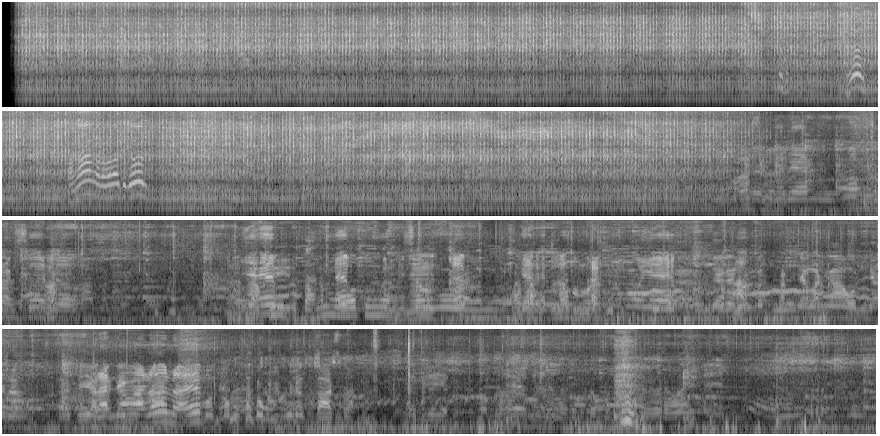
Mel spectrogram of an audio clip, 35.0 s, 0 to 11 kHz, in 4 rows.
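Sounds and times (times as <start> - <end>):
boat engine running: 0.1 - 35.0
wavering high-pitched calls: 7.5 - 11.7.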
